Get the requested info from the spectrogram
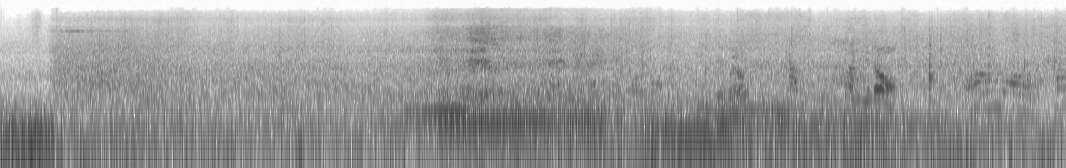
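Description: Steady vehicle engine and traffic noise with some wind on the microphone; a low engine hum grows louder about four seconds in and fades a few seconds later.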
